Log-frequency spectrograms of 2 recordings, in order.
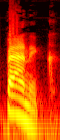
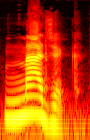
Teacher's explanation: Panic is PA Nick which means I will stress on PA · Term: penultimate rule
